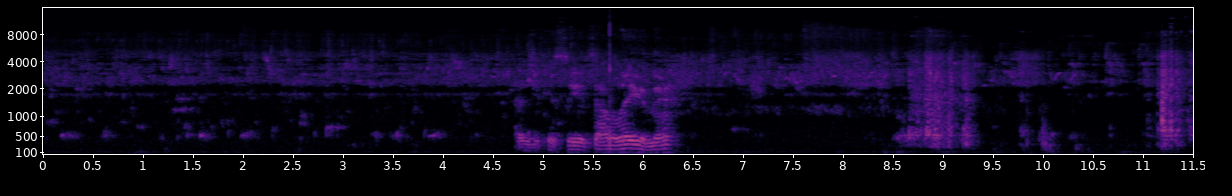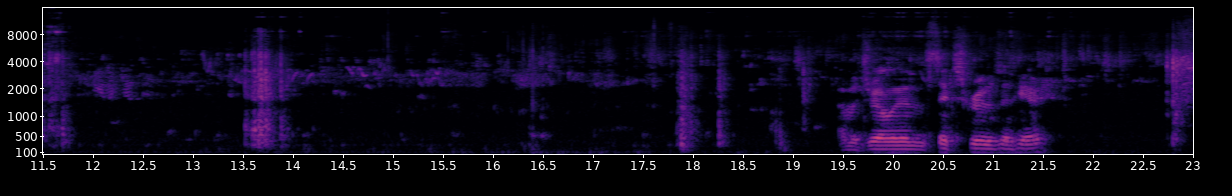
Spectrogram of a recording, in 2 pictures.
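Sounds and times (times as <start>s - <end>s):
faint bird chirping: 0.0s - 23.0s.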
